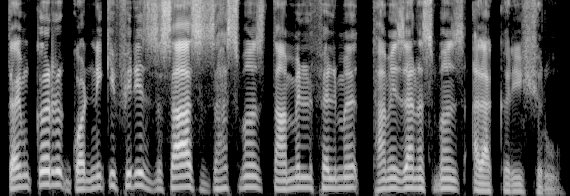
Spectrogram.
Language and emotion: Kashmiri, neutral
